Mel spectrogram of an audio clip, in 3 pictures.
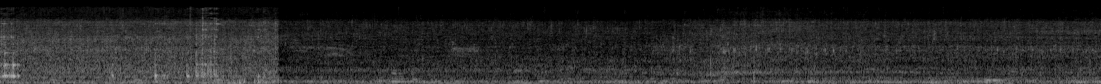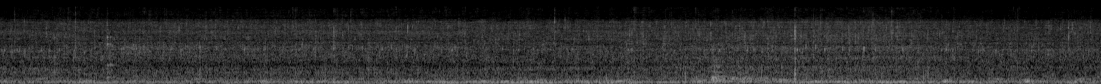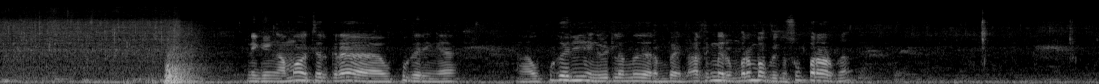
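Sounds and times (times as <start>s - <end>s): food sizzling in oil: 0.0s - 23.9s.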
